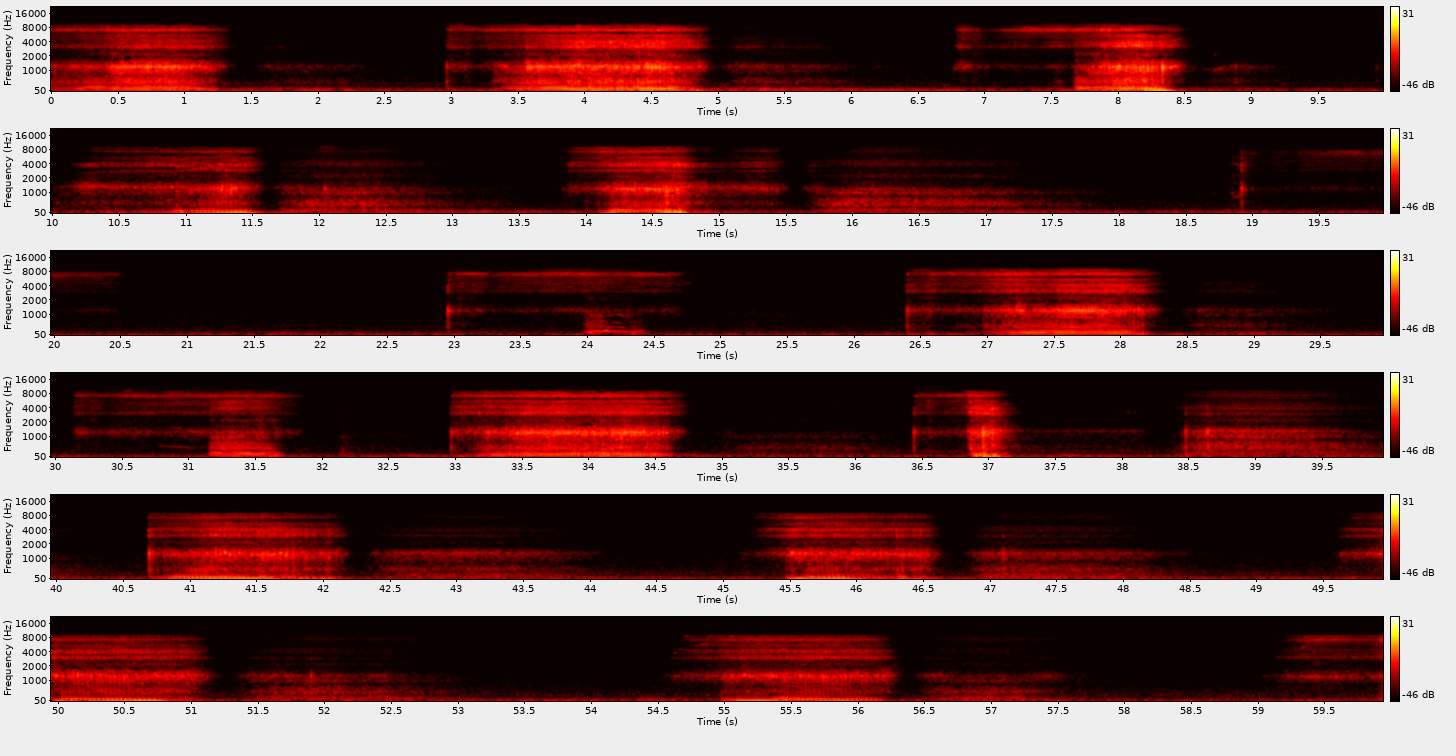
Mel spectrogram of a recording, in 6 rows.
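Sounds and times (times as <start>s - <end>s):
person snoring: 0.0s - 2.2s, 3.0s - 6.0s, 6.8s - 9.0s, 10.0s - 13.2s, 13.8s - 17.8s, 23.0s - 24.8s, 26.4s - 29.3s, 30.1s - 31.9s, 33.0s - 44.1s, 45.2s - 48.5s, 49.6s - 53.0s, 54.6s - 57.7s, 59.1s - 59.9s.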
